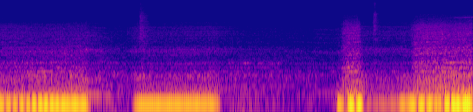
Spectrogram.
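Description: A heavy truck engine rumbles low, swelling and easing as it drives.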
